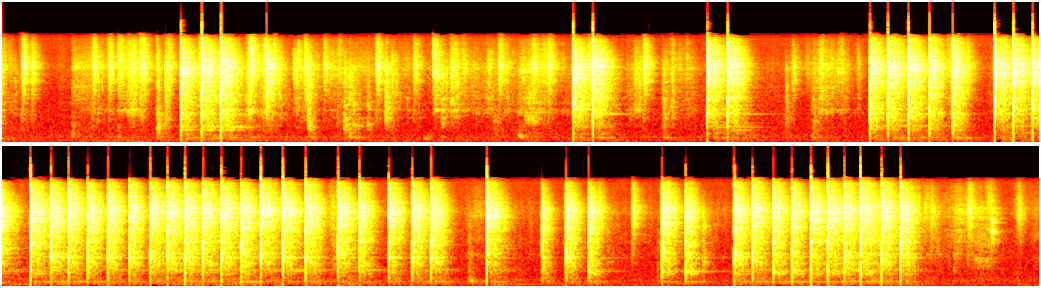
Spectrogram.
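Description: Rapid, hard knocks, about five or six a second, coming in bursts of a few seconds with short pauses between them.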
